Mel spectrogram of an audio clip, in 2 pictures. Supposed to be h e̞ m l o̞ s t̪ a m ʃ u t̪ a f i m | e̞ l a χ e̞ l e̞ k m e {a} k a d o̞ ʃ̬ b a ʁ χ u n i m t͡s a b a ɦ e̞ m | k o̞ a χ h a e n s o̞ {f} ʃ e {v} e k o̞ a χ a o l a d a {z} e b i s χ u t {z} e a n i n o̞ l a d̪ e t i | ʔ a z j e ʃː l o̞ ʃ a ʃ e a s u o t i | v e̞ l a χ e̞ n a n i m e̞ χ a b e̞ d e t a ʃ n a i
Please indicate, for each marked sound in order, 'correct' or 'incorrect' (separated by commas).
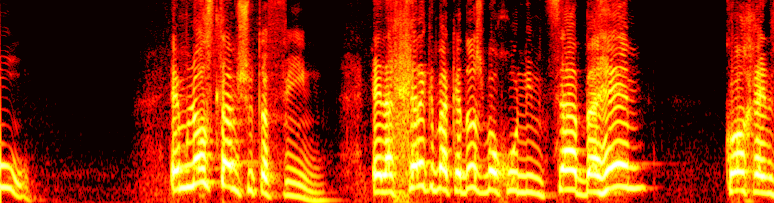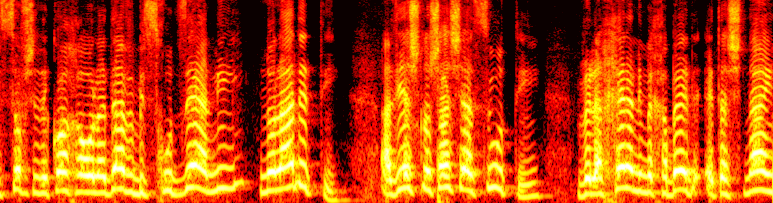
correct, correct, incorrect, incorrect, correct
